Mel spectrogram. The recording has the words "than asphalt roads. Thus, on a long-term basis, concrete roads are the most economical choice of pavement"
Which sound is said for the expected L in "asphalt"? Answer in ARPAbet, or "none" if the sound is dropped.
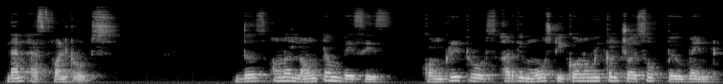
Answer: L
